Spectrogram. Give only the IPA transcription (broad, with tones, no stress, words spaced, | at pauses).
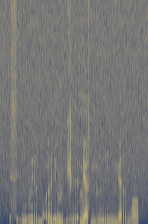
sḛ˩ŋvɨ˥r bɔ̰˥rḛ˥vḭ˩ʒ rə̰˥lʲa˩smʲɔ˩ŋri˩ŋ mʲa˩rbɔ˩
